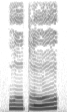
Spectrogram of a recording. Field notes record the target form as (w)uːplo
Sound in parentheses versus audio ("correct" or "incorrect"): correct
